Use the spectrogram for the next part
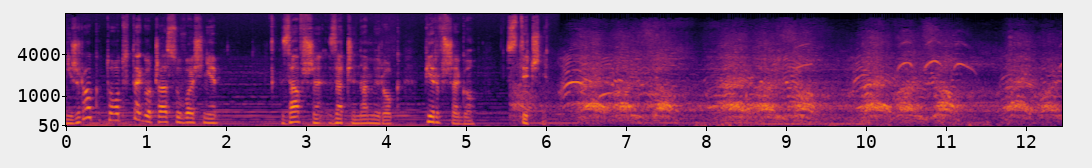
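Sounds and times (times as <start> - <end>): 
speech: 0.0 - 6.4
large crowd shouting and roaring: 5.6 - 12.4.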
